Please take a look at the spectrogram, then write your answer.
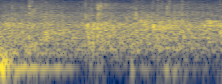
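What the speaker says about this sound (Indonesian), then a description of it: "Tepuk tangan dong." Loud, dense applause from a school audience of students in a high school hall in Sumenep, Indonesia, a steady wash of clapping sustained for over a second without speech.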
